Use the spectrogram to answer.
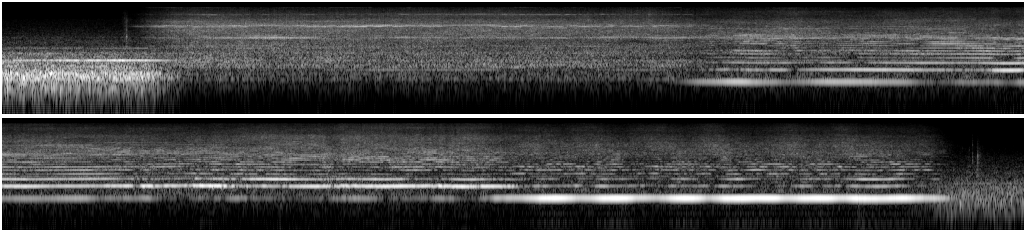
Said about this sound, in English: So I'll go after this surface with the belt sander as well, and then finish up with the palm sander.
